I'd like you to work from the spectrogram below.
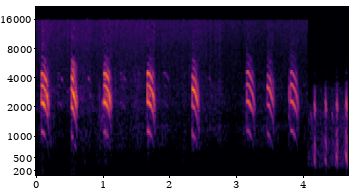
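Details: Gulls calling: loud harmonic, downward-curving squawks repeated about every half second, eight in a row, followed by a quick run of four shorter, lower clipped notes.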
